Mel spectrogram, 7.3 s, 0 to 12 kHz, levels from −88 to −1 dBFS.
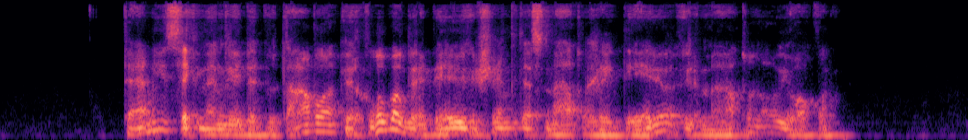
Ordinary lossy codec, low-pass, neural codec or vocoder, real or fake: Opus, 24 kbps; 10.8 kHz; codec, 24 kHz, 3 kbps, HILCodec; fake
